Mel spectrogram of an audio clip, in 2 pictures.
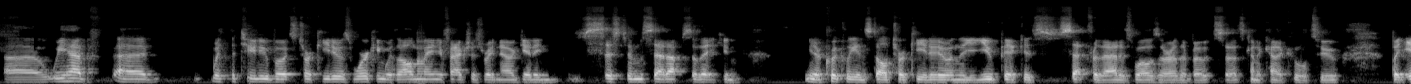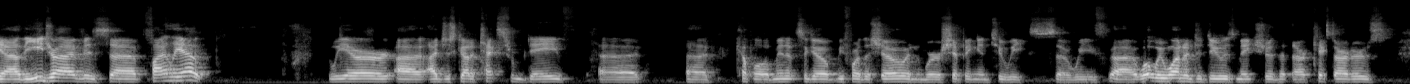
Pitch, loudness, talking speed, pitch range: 125 Hz, -18 LUFS, 215 wpm, 115-130 Hz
